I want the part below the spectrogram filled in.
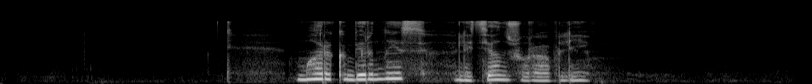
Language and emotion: Russian, sad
